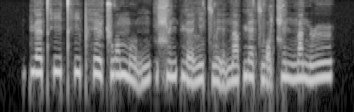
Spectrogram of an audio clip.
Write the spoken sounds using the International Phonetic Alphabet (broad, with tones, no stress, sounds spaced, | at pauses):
p ɥ ɛ˥ t̪ʰ i˥ t̪ʰ i˥ pʰ e˥˩ ɪ̯ ʈ͡ʂ w ɔ˥ m ʊ̰˨˩˦ ŋ | ɕ y˧˥ n p ɥ ɛ̰˨˩ l i˥˩ t͡s w ḛ˨˩ ɪ̯ n̪ ä˧˥ p ɥ ɛ˥˩ t͡s w ɔ̰˨˩ t͡ɕ y˥˧ n n̪ a˥˩ n ɻ ɻ̩˥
